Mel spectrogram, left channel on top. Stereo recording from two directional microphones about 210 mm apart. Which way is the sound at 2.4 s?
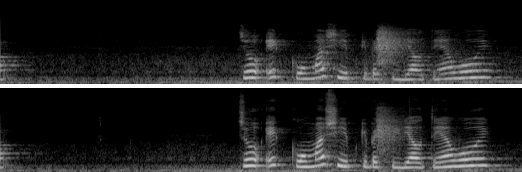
35° right (ahead or behind).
